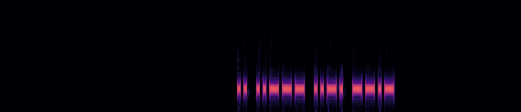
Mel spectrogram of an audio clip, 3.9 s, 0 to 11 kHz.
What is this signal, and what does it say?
Morse code, heard as a keyed tone, about 53 wpm, 700 Hz. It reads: I2FQ
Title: DXCC-100 Call Signs - 4 Characters - 50wpm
